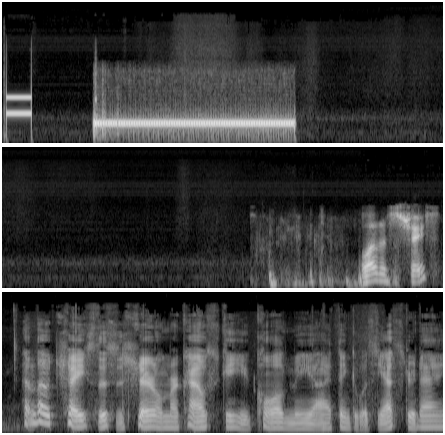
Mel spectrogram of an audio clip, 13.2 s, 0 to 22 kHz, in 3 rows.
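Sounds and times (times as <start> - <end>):
long steady telephone tone: 0.9 - 3.0
speech: 8.0 - 13.2.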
